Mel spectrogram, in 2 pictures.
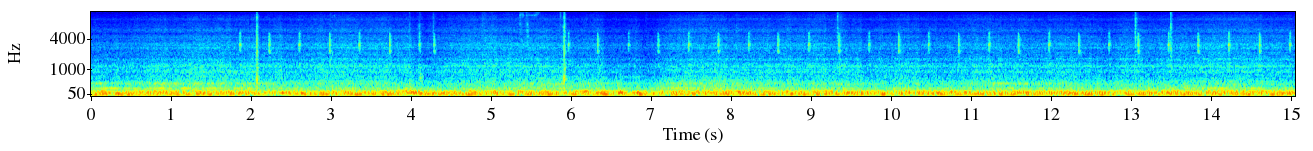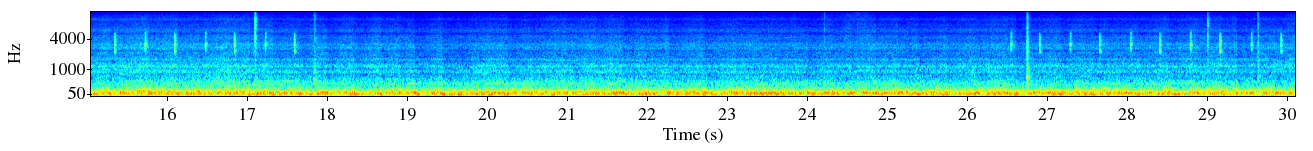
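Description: Car driving, with steady low road and engine rumble heard inside the cabin, and a light, regular ticking through the first two-thirds.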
